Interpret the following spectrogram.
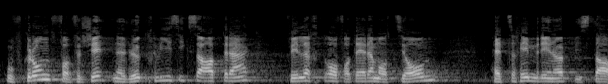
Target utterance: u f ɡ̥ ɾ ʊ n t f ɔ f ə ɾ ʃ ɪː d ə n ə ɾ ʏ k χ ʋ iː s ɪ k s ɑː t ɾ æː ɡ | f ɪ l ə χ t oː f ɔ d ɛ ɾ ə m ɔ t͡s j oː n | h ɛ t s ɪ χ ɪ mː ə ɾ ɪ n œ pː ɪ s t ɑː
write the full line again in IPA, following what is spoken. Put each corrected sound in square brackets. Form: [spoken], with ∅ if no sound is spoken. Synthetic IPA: u f ɡ̥ ɾ ʊ n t f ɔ f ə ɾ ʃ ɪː d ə n ə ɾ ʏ k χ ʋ iː s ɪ k s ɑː t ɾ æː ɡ | f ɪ l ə χ t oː f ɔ d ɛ ɾ ə m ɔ t͡s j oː n | h ɛ t s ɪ χ ɪ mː ə ɾ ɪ n œ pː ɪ s t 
